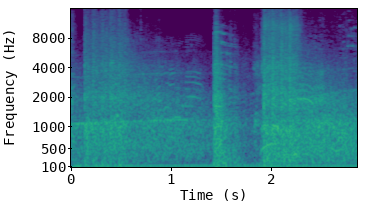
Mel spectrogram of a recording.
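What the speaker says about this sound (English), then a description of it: "Hey, stop shooting." Gunfire in the GTA 5 video game, several sharp broadband bursts cutting through a steady game soundtrack and background noise, with a loud shot near the middle and another sustained burst toward the end.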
